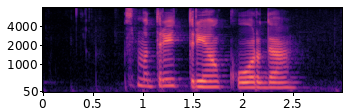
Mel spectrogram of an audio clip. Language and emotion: Russian, neutral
